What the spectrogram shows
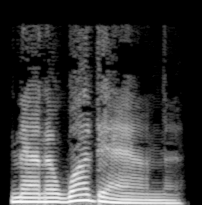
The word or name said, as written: manawydan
